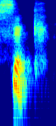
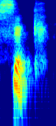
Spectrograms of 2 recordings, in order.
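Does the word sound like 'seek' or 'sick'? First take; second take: sick; sick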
